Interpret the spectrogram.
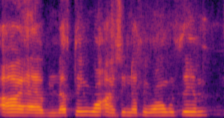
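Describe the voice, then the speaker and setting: Over music in the background, a woman speaks at a very slow pace in a fairly high pitch, her intonation monotone and flat. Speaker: talk show host. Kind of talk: talk show monologue. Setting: live stream.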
